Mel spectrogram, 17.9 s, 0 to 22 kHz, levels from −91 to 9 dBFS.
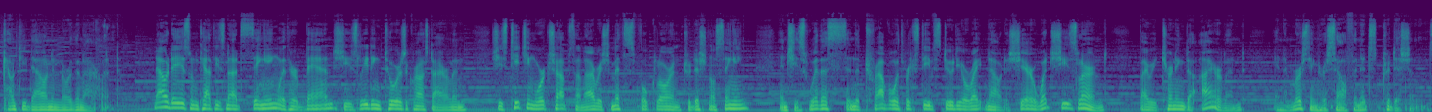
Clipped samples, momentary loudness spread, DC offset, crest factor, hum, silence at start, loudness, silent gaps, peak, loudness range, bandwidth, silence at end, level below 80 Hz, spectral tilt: under 0.1%; 8 LU; under 0.1%; 16 dB; none; 0.05 s; -25 LUFS; none; -10 dBFS; 2 LU; 11.5 kHz; 0 s; -42 dBFS; -6.5 dB/octave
